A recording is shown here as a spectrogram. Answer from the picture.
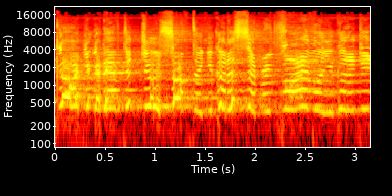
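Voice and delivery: high, loud, fast demanding plea; desperate striving. Retold or imitated. Striving believer demanding revival, loud high plea. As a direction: rush and push, insisting God send revival. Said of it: "this deep striving of like".

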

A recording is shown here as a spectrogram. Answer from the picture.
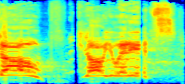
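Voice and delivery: very high loud mock yell; Peter yelling. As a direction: scream at the crew to row. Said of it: "Peter's like".

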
